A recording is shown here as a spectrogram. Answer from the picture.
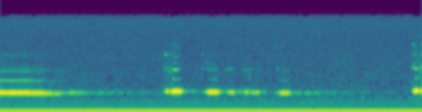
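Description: Slow, soft solo flute melody from the film score: one held note at the start, then a few shorter, softer notes in the middle.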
